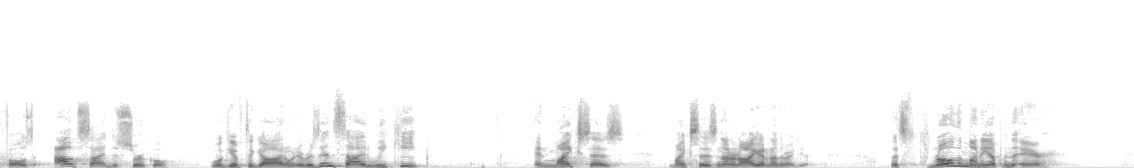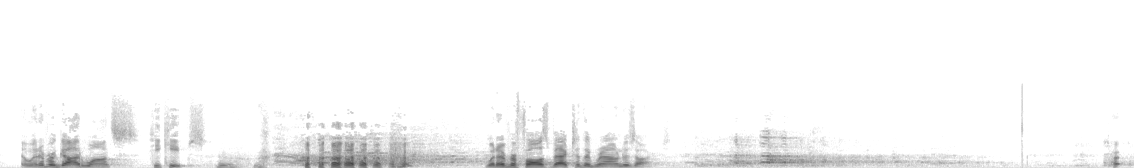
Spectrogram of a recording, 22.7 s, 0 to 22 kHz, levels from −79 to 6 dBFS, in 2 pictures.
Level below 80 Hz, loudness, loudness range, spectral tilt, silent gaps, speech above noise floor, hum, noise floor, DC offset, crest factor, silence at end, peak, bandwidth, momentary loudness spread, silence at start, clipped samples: -76 dBFS; -33 LUFS; 13 LU; -4.5 dB/octave; none; 39 dB; none; -71 dBFS; under 0.1%; 24 dB; 0.1 s; -10 dBFS; 10 kHz; 21 LU; 0 s; under 0.1%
